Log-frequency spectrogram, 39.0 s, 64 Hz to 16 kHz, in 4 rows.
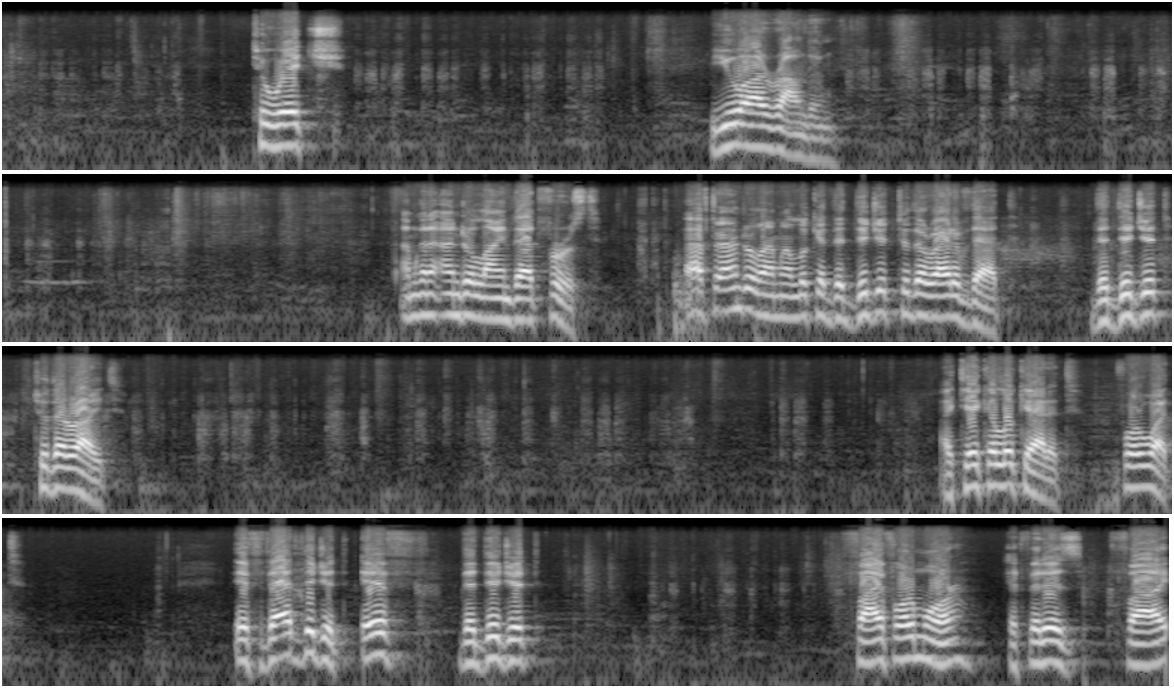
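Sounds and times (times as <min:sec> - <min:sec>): marker writing on paper: 0:00.0 - 0:13.5, 0:14.2 - 0:27.4, 0:34.4 - 0:36.7.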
